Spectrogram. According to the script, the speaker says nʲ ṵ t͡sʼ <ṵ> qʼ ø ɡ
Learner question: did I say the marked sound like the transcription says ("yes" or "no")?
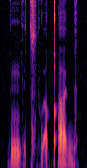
yes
